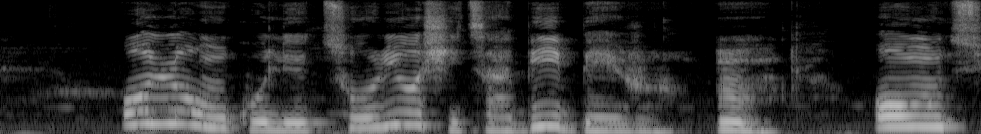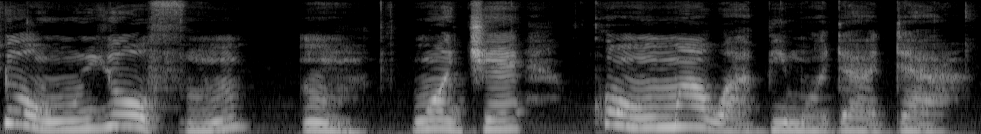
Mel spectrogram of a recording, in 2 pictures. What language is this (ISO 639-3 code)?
yor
